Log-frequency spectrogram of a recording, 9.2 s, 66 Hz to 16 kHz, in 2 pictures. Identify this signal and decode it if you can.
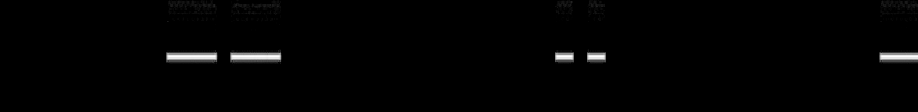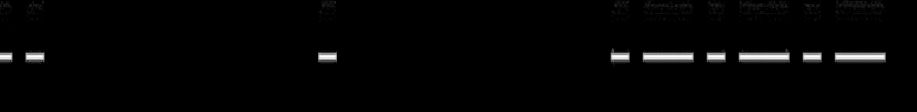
Morse code, heard as a keyed tone, about 15 wpm, spaced as for 5 wpm, 1000 Hz. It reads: MINE.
